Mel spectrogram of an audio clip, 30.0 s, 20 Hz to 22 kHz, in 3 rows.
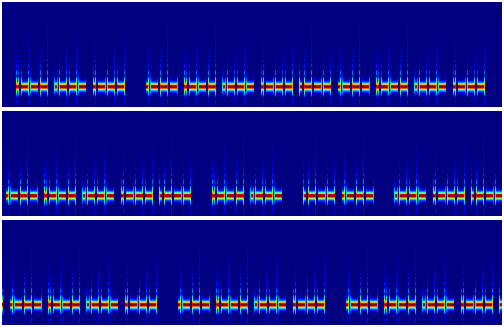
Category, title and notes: Sound effects > Electronic / Design
Koch 15 J - 200 N 25WPM 800Hz 90%
Practice hear letter 'J' use Koch method (practice each letter, symbol, letter separate than combine), 200 word random length, 25 word/minute, 800 Hz, 90% volume.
